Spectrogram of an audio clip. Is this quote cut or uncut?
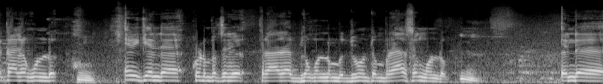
uncut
